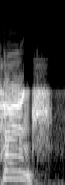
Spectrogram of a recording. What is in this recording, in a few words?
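"tanks", English; Ka-50; Player Target; DCS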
